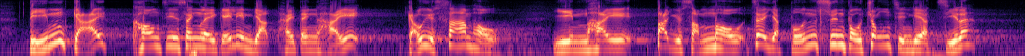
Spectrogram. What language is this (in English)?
Cantonese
